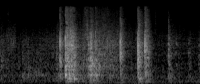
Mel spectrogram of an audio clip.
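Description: Large black plastic trash bag rustling and crinkling in a few short bursts as it is carried and set down.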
